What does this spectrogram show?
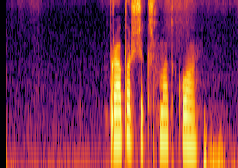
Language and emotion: Russian, neutral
